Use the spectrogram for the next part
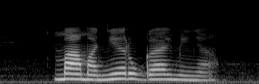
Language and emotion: Russian, neutral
